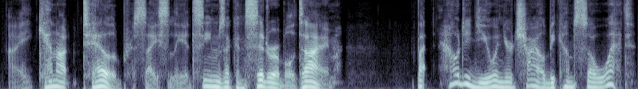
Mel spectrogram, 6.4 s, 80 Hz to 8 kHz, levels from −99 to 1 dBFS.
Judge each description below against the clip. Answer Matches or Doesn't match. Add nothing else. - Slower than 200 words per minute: Matches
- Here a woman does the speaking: Doesn't match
